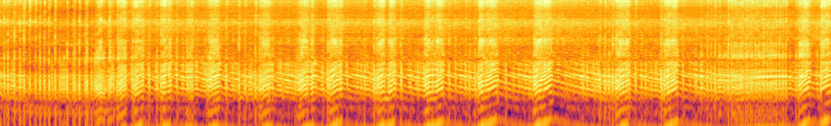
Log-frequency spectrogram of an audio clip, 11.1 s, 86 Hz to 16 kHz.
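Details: McCulloch PM700 chainsaw after carb cleaning and refitting a misplaced gasket, making test cuts in an oak log to seat the ring: crisp two-stroke rasp rising and sagging with each cut, clean throttle response, no stumbling; runs properly.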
